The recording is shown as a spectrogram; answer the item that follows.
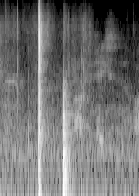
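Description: Tarot cards handled on a tabletop: two sharp taps about a third of a second apart as cards are set down.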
